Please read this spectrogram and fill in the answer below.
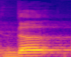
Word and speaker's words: the: Table का टी एक consonant है, बुक का बी एक कॉन्सनेंट है, तो टेबल के पहले या बुक के पहले THE यूज़ किया तो उसका प्रोनाउंसिएशन होगा द। तो दो रूल अभी तक हमने सीखे कि अगर कोई वर्ड किसी वाउल से शुरू हो रहा हो, उसके पहले THE हो तो उसको दी पढ़ना चाहिए।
